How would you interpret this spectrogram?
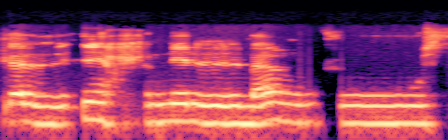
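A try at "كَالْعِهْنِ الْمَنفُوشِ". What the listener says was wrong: Jangan pakai H ya, pakai H besar. Ainil manfush.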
